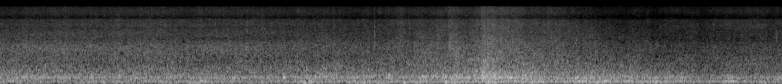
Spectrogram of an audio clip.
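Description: Sea waves washing and breaking against the rocks of a breakwater, with wind on the microphone; one wave breaks louder about five seconds in.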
